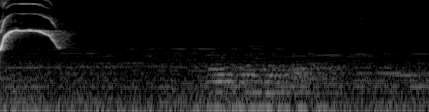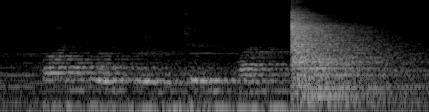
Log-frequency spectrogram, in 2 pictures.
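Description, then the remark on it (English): A short, sharp, abrupt whistle, a command for a dog to drop, rises and falls loudly right at the start, followed by quieter tonal sounds and a sudden noisy burst near the end. “Now I do a short whistle like that, short abrupt whistle, my dog drops.”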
